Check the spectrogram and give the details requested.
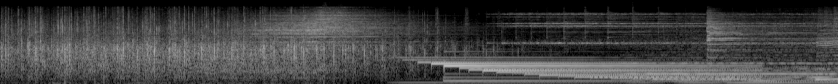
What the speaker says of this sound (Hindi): रिदम के लिए एक बार जोरदार तालियां।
